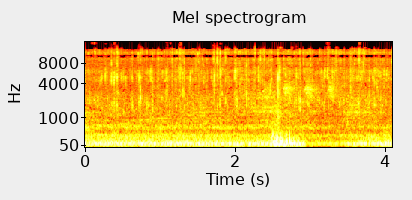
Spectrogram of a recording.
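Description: Water from a garden hose pouring steadily into a metal bowl of water and fish, with scattered small clicks and splashes as otters feed at the bowl. A brief low thump comes about two and a half seconds in.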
